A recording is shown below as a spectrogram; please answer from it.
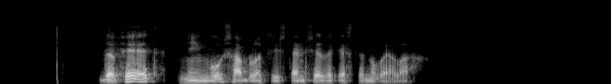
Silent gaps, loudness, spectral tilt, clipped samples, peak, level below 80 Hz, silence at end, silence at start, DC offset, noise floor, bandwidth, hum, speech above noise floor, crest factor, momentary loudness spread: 1.68-1.77 s; -20 LUFS; -9.5 dB/octave; under 0.1%; 0 dBFS; -48 dBFS; 2 s; 1 s; under 0.1%; under -90 dBFS; 6.8 kHz; none; over 71 dB; 22 dB; 12 LU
